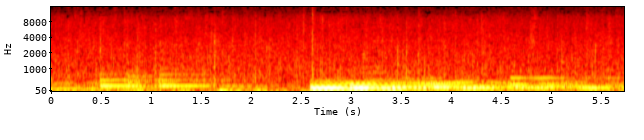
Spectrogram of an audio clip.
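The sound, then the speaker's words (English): Steady heavy rain patters against the glass windows of a second-floor office in a shop house on a June afternoon, a continuous wash, with soft sustained musical tones humming underneath that grow fuller partway through. “It was an afternoon just like this one in June last year. A heavy rain beat against the windows of the agency's second floor office.”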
